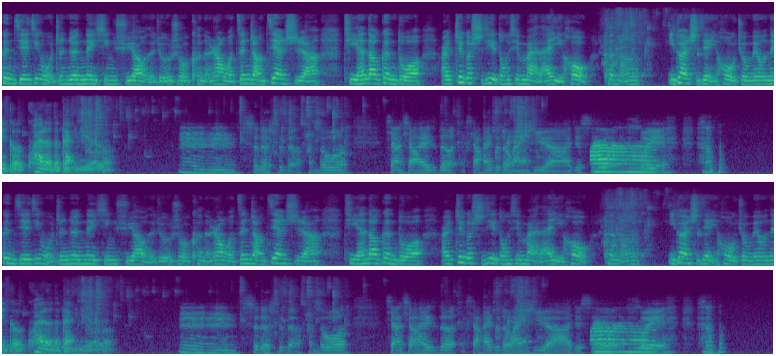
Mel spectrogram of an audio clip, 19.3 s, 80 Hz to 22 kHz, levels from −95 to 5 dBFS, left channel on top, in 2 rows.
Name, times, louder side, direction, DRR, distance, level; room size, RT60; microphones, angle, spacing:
voice 1, 0.0-8.0 8.3-11.0 17.0-17.8, left 4 dB, 60° left, 0.6 m, -30 dB
sound 1, 5.4-5.6 5.9-6.2 6.8-6.9 7.4-9.1 9.7-12.4 12.6-14.7 15.1-16.5, left 4 dB, 30° left, 1.3 m, -50 dB
voice 2, 11.9-18.6, equal, 5° left, 0.9 m, -42 dB
3.9 x 3.0 x 2.3 m
head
